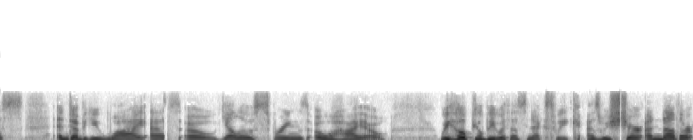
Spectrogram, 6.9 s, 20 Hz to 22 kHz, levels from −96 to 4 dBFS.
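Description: It's a speech clip, and there are two separate problems. From 1.10 to 3.16 s, and again from 4.95 to 5.46 s just after "hope you'll be", the level suddenly sags by about 6 dB and then jumps back. That's most likely one channel dropping out, so the mono sum loses half of the shared signal and anything that was only in the lost channel. There are also lost AMR speech frames. At 1.63 to 1.68 s about 40 ms goes missing, which fits two frames, and the decoder's concealment leaves a short dip toward near silence. At 6.19 to 6.24 s a single frame's worth gives a quick warble before the sound recovers a touch rough. All of it comes through the AMR wideband (HD Voice) codec, which sounds like one of its higher rates, around 15.85 kbit/s, with only light coding damage.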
